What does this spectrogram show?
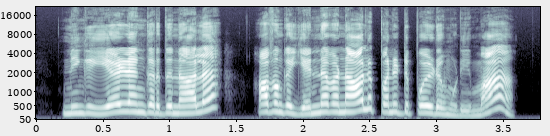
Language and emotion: Tamil, angry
